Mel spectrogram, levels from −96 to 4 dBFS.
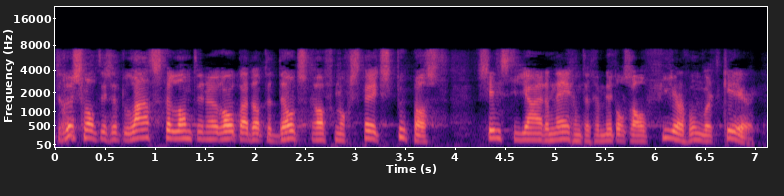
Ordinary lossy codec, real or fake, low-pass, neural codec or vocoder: MP3, 48 kbps; fake; 7.2 kHz; codec, 44.1 kHz, 2.6 kbps, SNAC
